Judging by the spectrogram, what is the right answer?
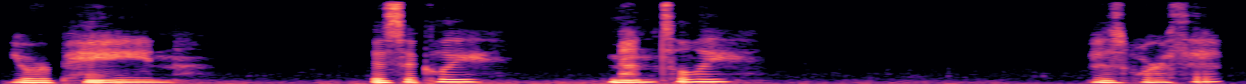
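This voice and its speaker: Speaking to a single listener in a deliberate, intimate, breathy whisper, a woman voices a possessive, brooding mafia boss for ASMR roleplay. The medium-pitched voice stays steady and mellow, setting a somber, seductive mood.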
